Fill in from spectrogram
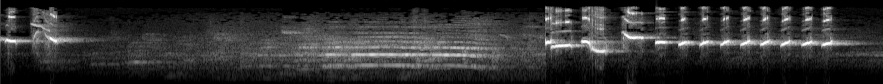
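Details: Orange-headed thrush pouring out a loud lure song: a short whistled note, a softer buzzy warbled passage, then sharp sliding whistles leading into a quick series of around ten repeated high notes.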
